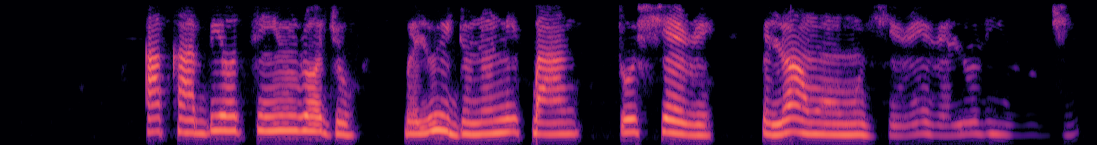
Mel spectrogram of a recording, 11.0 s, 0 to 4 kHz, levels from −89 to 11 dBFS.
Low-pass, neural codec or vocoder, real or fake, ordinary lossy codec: 3.6 kHz; none; real; none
